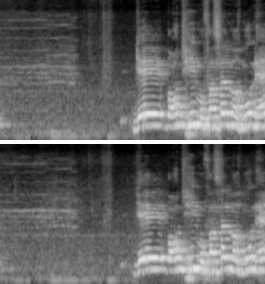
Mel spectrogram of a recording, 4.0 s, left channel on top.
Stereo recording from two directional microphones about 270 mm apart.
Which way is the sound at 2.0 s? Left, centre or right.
Left.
